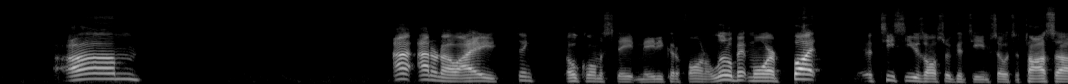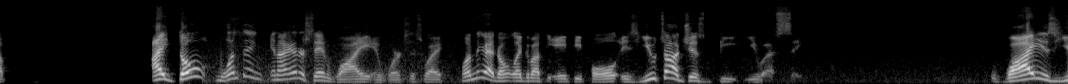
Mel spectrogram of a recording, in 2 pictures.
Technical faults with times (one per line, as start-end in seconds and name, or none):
12.68-15.16 noise suppressor catching up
